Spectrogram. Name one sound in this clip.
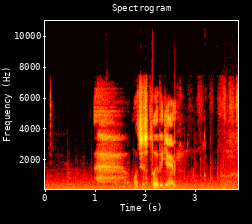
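A person gulps a drink.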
